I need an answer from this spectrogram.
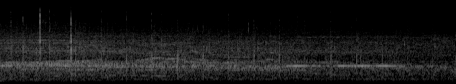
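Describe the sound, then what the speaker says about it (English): A graduation ceremony crowd applauds the Faculty of Management Sciences graduates, a sustained wash of clapping with light cheering, heard from a distance in a large hall at fairly low level throughout. "please join me in giving a big round of applause to all of our graduates"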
